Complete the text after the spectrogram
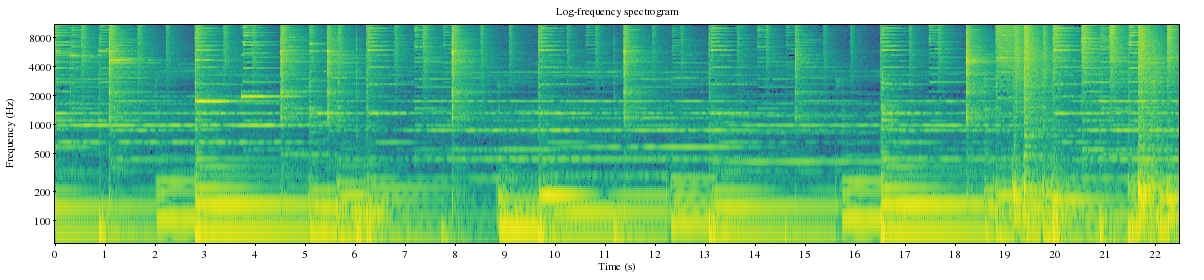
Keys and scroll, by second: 17.4 [, 19.3 [.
